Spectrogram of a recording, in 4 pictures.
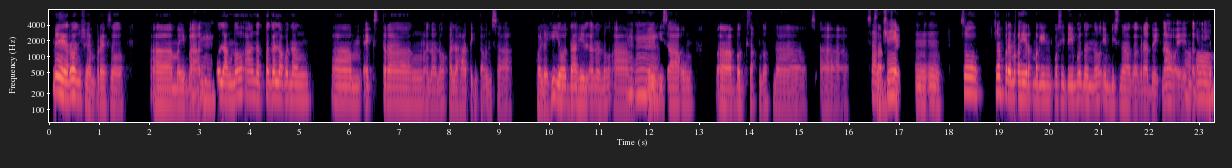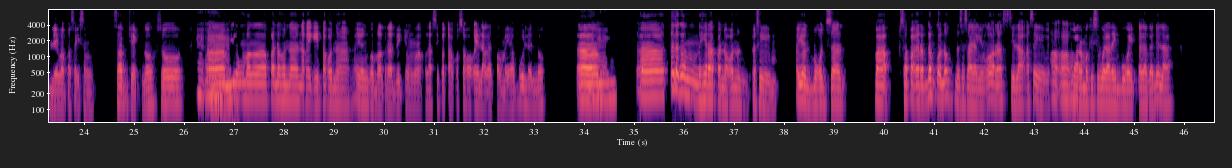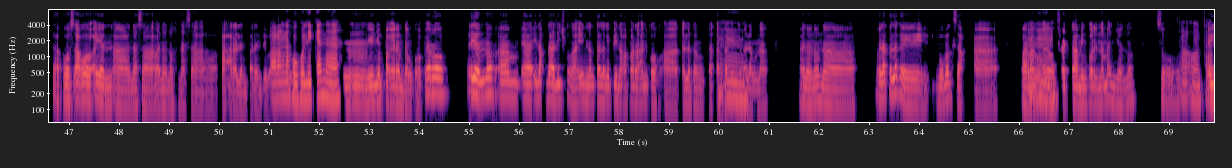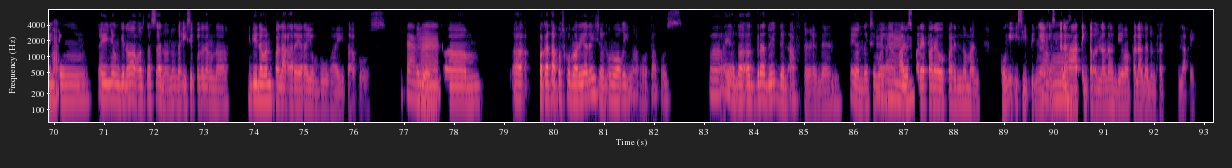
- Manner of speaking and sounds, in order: tapping; in English: "in-acknowledge"; wind; in English: "shortcoming"; in English: "after and then"; other background noise
- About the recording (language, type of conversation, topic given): Filipino, unstructured, Paano ka nananatiling positibo sa gitna ng mga problema?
